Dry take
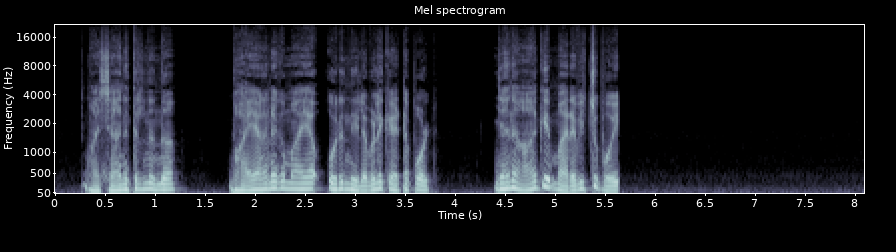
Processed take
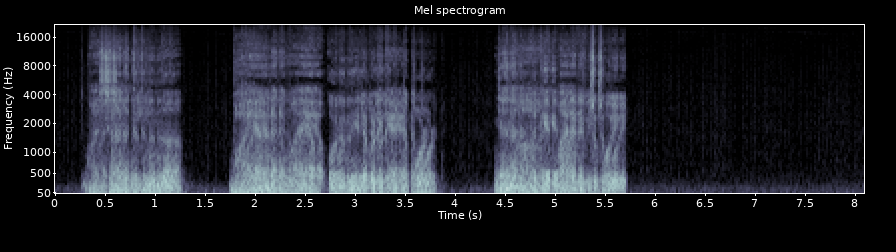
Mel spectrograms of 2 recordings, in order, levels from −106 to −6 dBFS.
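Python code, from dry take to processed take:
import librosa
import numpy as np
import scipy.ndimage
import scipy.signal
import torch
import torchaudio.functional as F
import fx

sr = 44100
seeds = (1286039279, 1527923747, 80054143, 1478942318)

y = fx.high_shelf(x, sr, hz=5500.0, db=11.0)
y = fx.dmg_crackle(y, sr, seeds[0], per_s=160.0, level_db=-58.0)
y = fx.vibrato(y, sr, rate_hz=1.0, depth_cents=43.0)
y = fx.whisperise(y, sr, seeds[1])
y = y + 10.0 ** (-4.0 / 20.0) * np.pad(y, (int(78 * sr / 1000.0), 0))[:len(y)]
y = F.gain(torch.from_numpy(y), -6.0).numpy()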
